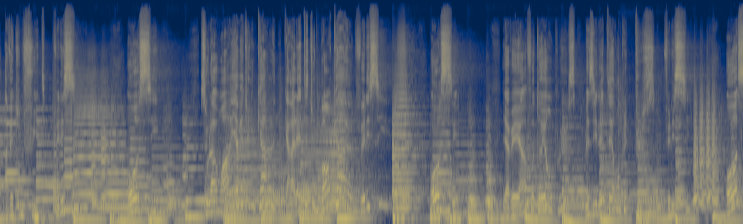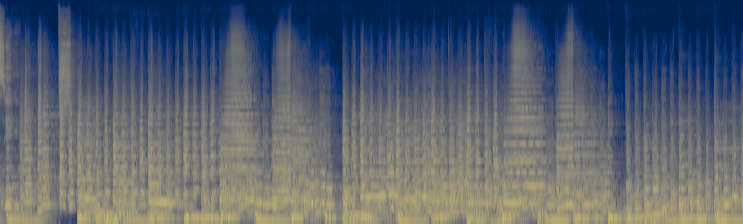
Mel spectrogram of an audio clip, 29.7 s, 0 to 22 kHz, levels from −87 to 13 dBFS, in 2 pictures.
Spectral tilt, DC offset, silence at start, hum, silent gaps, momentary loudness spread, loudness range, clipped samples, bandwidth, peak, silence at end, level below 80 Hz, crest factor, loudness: -4.5 dB/octave; under 0.1%; 0 s; none; none; 5 LU; 2 LU; under 0.1%; 19 kHz; -4 dBFS; 0 s; -26 dBFS; 14 dB; -19 LUFS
